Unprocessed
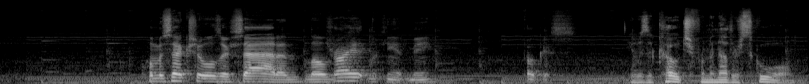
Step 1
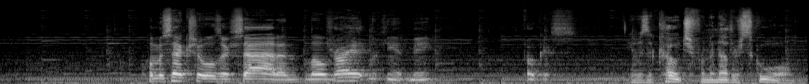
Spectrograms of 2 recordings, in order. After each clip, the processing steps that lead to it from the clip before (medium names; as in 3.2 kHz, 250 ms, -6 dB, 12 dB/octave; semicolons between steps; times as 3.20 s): comb 4.2 ms, depth 55%; trim +4.5 dB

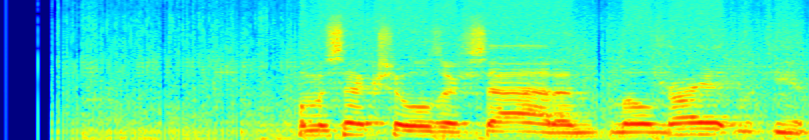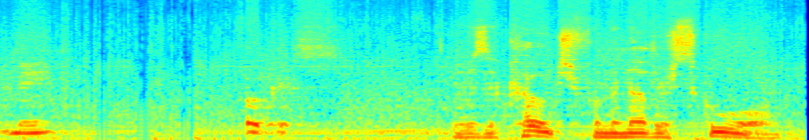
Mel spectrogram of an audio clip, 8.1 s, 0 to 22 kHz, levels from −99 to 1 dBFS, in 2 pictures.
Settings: peak limiter -12 dBFS, peak gain reduction 10.5 dB; bit crusher 6-bit; trim +5 dB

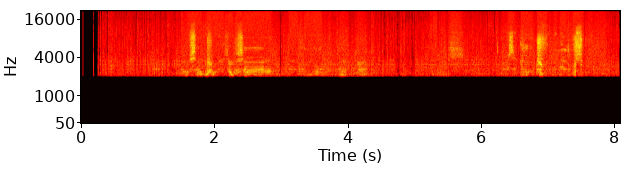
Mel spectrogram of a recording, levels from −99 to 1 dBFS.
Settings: brick-wall FIR high-pass 2.1 kHz; trim -1 dB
